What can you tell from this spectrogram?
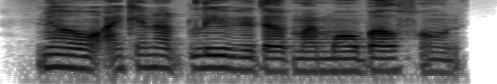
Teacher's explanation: the answer is definite, and this certainty is expressed with a flat or level tone.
